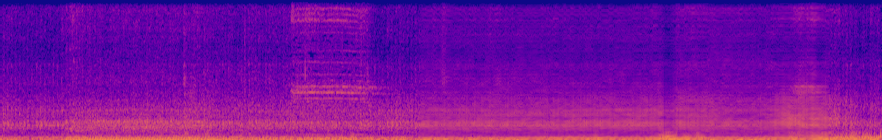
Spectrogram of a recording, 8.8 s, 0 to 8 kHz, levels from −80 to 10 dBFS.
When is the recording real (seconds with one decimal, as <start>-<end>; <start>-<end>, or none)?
0.0-4.2; 8.3-8.8

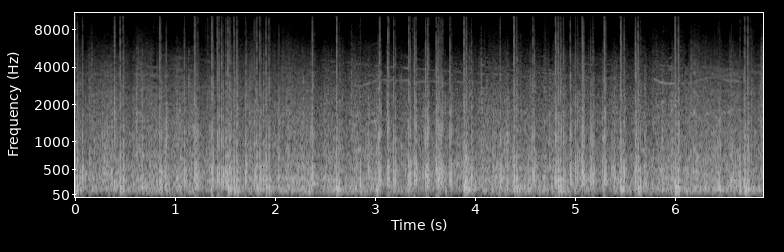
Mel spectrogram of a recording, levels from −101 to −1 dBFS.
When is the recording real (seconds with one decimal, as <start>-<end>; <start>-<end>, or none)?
2.4-6.1

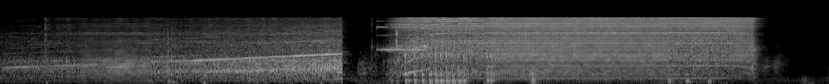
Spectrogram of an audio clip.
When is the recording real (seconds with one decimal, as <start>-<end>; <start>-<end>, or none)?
0.0-0.8; 1.5-4.9; 6.7-7.3

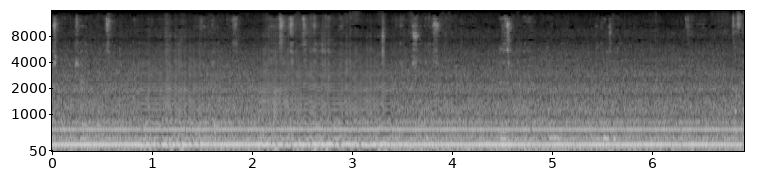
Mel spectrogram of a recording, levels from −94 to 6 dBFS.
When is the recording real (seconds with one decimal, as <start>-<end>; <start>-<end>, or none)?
0.0-0.9; 1.5-2.1; 3.4-6.9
